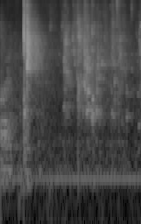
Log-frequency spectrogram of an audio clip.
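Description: Paper prints being sloshed and dunked by hand in a tray of wash water, with a sharp splash about a third of a second in, then lighter splashing.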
